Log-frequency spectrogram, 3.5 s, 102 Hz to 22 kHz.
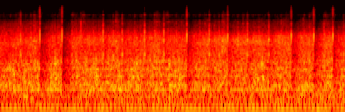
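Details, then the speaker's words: Honda Civic with flashing engine warning and misfire codes P0300–P0304: rough idle broken by irregular sharp snaps, roughly two a second, as spark leaks from the ignition wires; all cylinders misfiring at idle. "Yep, that's a misfire. They're all misfiring."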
